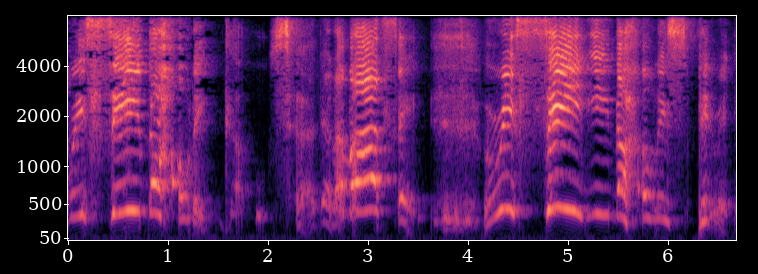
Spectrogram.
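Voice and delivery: loud, rising preacher cry with bursts of tongues; fiery preaching. Real, not acted. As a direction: pastor pleading with the church, preaching at full force. Preaching with tongues at full force.

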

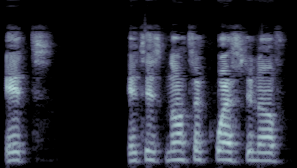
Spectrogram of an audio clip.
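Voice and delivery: stammering. A narrator's reading. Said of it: "she stammered".

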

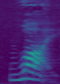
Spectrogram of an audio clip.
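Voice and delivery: very loud, booming demand; thundering troll. A narrator's reading. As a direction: thunder it at the little goat. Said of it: "the troll thundered".

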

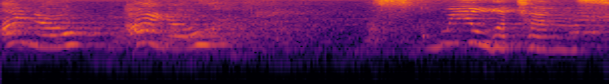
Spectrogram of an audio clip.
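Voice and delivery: high, bright-eyed little bunny, pleased with itself; tiny bunny voice. Acted. Little bunny Sword answering Kristoff's riddle, squeaky and proud.

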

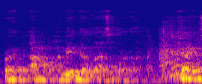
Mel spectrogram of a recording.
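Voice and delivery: ordinary talk

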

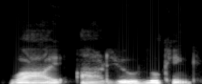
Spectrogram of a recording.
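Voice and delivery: "Why are you looking" slowly, word by word; slow model repeat. Shown as a demonstration. English teacher repeating a question for Turkish learners, slow model repeat. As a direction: lengthen every word for learners.

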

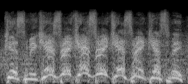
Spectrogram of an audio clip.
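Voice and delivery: high, pleading kiss me, arms shaking; mock straining lover. Man straining over his girl, begging kiss me in a high voice.

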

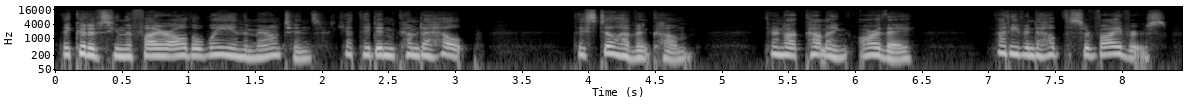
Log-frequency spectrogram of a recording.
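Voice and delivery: high, hurt character voice; distraught young sheep. A narrator's reading. Abandoned sheep wonders why no help came, distraught. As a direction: let the hurt sit high in the voice.

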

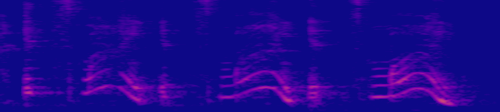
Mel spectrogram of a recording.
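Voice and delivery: put-on high, childish whining "mine"; mock frog squabble. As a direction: mimic the bickering frogs. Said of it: "I can hear you shouting".

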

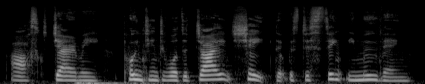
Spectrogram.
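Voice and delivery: usual speaking voice

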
